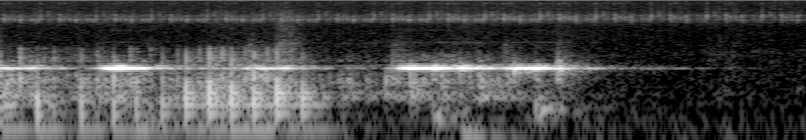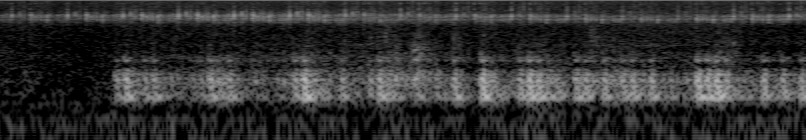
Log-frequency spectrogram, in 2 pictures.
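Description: Bassoon with live electronics: short, high notes and a denser low burst about a second in, cutting off after about three seconds into a second and a half of silence. A faint, crackly texture follows near the end.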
